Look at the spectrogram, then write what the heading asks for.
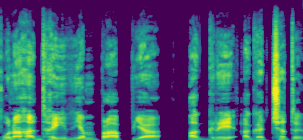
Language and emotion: Sanskrit, neutral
